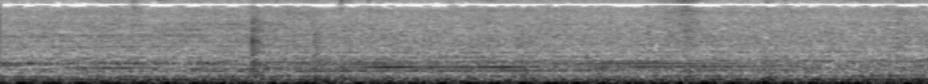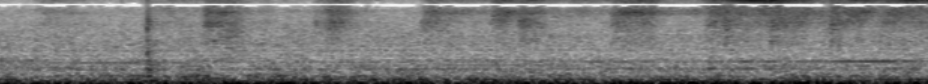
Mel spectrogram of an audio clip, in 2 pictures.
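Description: Passenger train running, heard from inside the carriage: a steady low rumble with faint wavering whining tones above it.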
